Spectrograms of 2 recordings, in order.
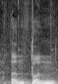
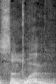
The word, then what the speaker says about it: Antoine: 1900 nasceu o autor de Pequeno Príncipe Anton... Anton... – Antoine.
